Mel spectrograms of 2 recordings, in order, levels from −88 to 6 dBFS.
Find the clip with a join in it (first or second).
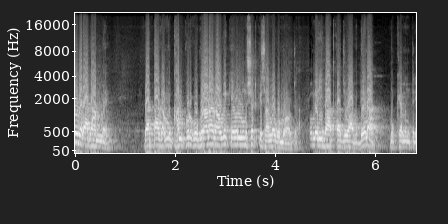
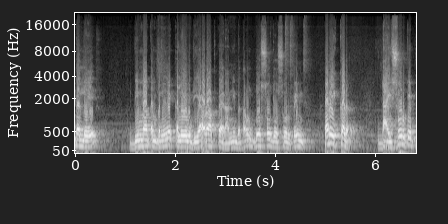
first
